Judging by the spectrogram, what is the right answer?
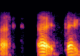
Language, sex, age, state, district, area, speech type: Kannada, female, 60+, Karnataka, Udupi, rural, conversation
